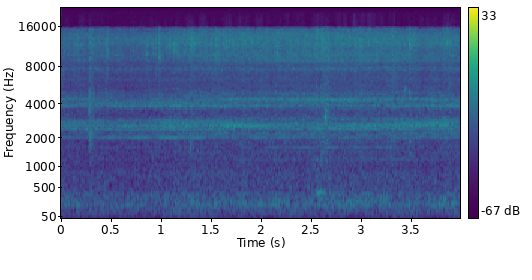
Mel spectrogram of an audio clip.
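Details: Midea dishwasher after repair of a stuck wash motor (E15, no washing), final test on 29-minute quick program: steady even wash hum with soft churn, no grinding, rattling or squeal; running normally.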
